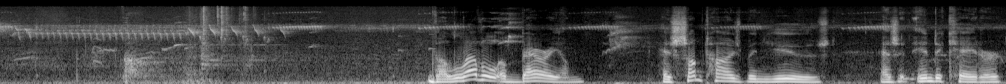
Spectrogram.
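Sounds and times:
bird chirps: 0.0 - 6.5
insects trilling: 0.0 - 10.0.

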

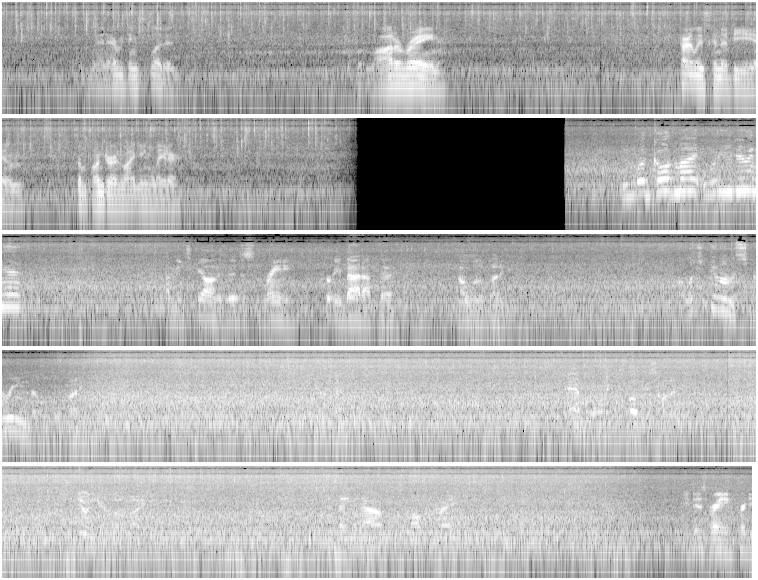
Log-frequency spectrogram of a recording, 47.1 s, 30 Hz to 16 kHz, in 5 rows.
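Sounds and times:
rain falling: 0.0 - 13.9, 16.5 - 47.0.

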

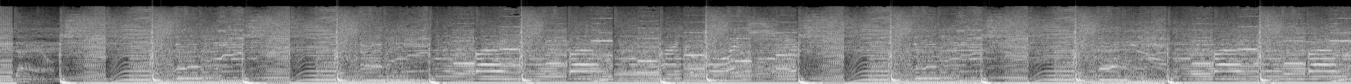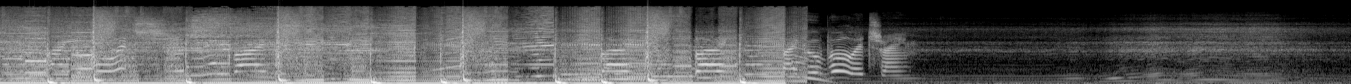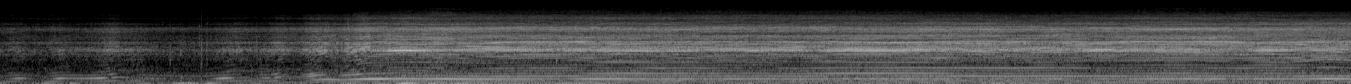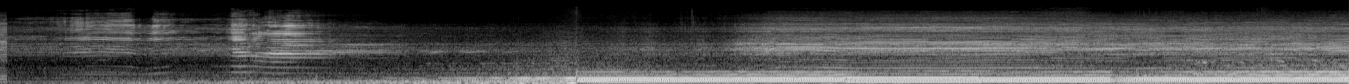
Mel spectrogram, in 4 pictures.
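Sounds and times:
electronic music with synth melody: 0.0 - 21.7, 44.2 - 54.0
snowmobile engine revving: 0.0 - 54.0.

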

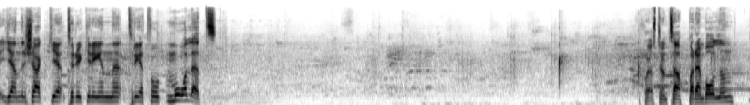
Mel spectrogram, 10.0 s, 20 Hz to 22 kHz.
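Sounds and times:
faint voices in hall: 0.0 - 10.0.

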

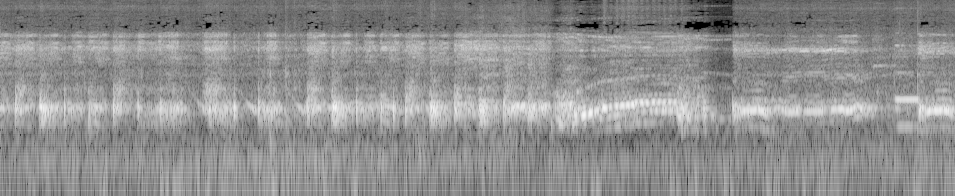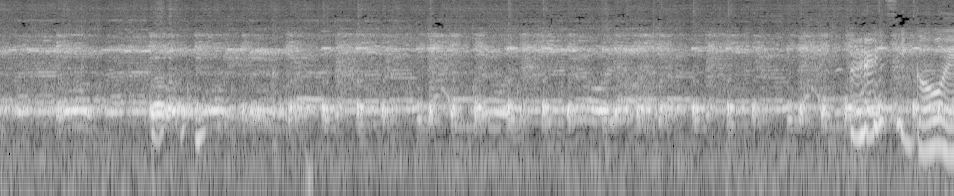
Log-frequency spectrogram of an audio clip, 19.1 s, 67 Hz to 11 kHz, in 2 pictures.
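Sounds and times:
robot toy electronic music: 0.0 - 19.0
synthesized singing voice: 4.8 - 19.0.

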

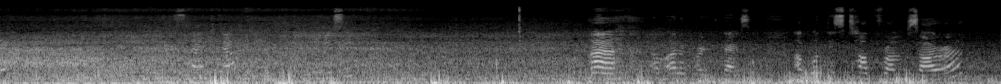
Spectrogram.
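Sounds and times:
rumble of passing cars: 0.0 - 10.0.

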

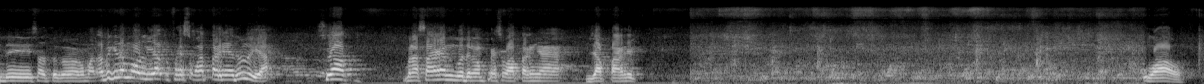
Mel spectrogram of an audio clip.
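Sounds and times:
aquarium water bubbling: 0.0 - 12.0.

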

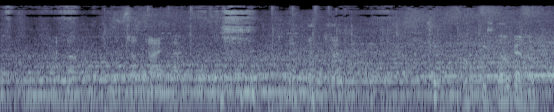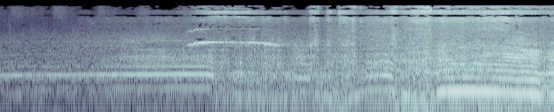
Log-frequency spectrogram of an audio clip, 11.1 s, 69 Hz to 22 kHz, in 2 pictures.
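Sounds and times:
rally car engine passing: 0.0 - 11.0.

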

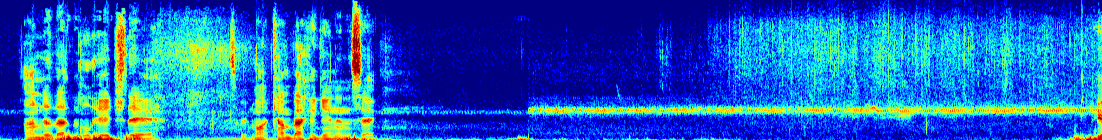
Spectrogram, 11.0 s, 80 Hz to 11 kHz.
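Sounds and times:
insect trilling: 4.1 - 11.0.

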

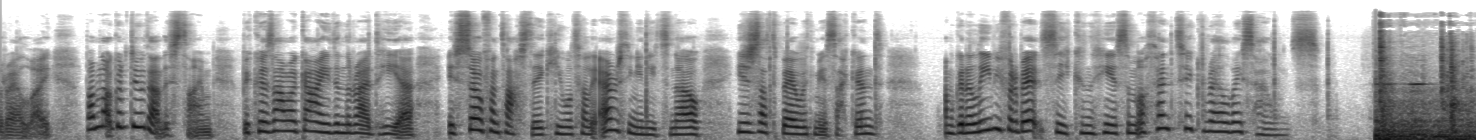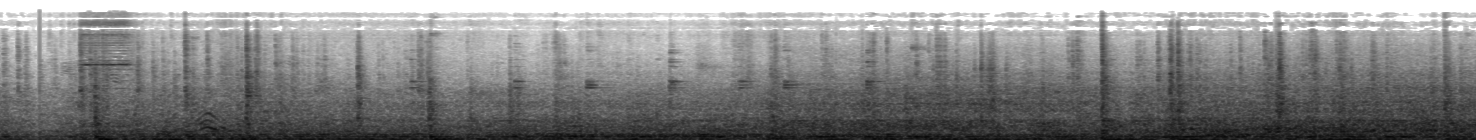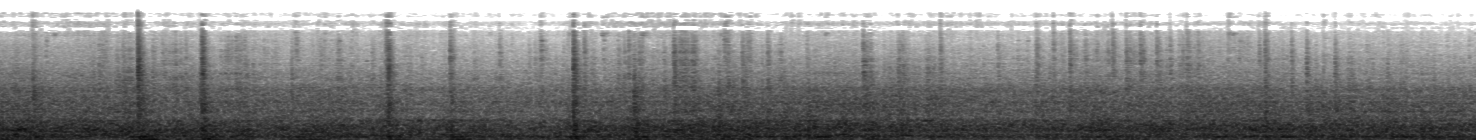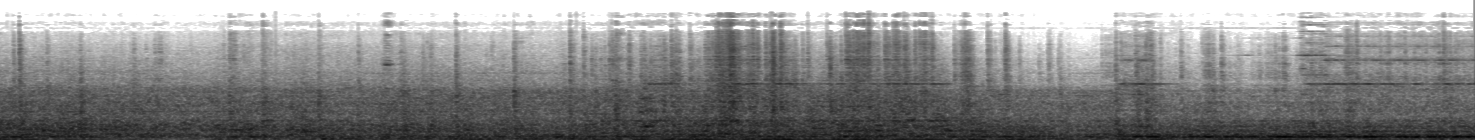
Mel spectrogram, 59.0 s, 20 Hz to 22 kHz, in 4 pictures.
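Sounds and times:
train rumbling on track: 13.8 - 59.0
wheels clicking over rails: 13.8 - 59.0.

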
